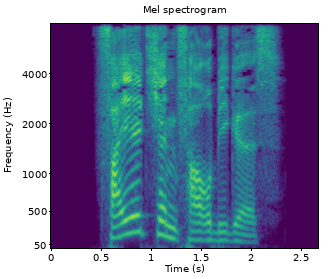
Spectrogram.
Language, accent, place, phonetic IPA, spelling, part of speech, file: German, Germany, Berlin, [ˈfaɪ̯lçənˌfaʁbɪɡəs], veilchenfarbiges, adjective, De-veilchenfarbiges.ogg
- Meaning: strong/mixed nominative/accusative neuter singular of veilchenfarbig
